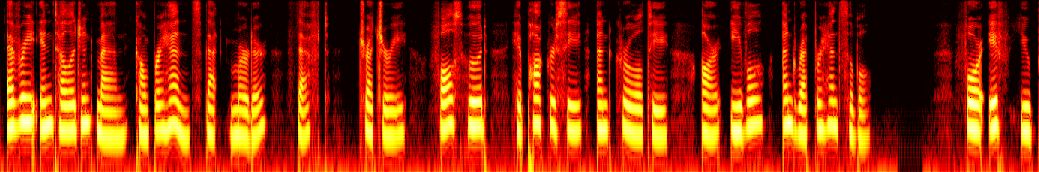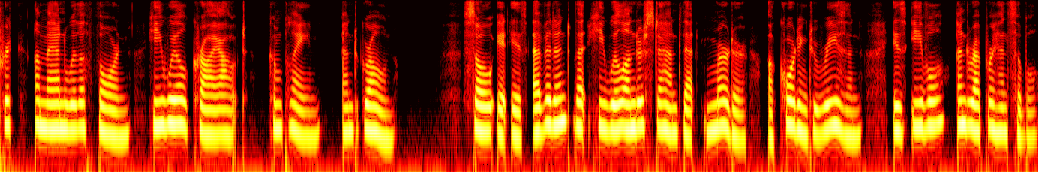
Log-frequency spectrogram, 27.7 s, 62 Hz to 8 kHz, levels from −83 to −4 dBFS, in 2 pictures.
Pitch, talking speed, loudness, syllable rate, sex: 200 Hz, 105 wpm, -19 LUFS, 4.0 syllables/s, female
